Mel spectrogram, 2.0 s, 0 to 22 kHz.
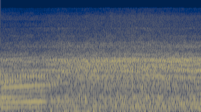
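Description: A Triumph Speed Triple 1200 motorcycle engine revs hard and high in first gear, a loud, sustained close-up roar with a steadily climbing engine note and no talking.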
